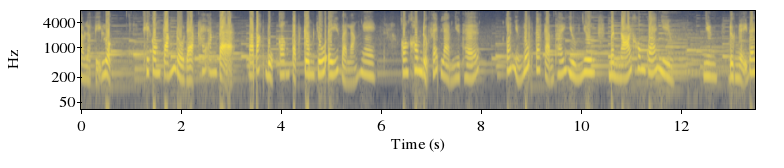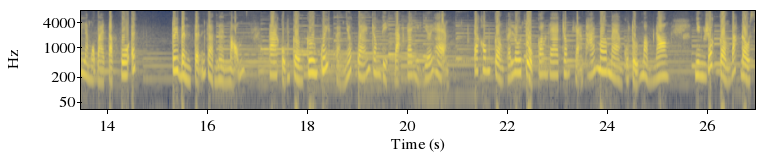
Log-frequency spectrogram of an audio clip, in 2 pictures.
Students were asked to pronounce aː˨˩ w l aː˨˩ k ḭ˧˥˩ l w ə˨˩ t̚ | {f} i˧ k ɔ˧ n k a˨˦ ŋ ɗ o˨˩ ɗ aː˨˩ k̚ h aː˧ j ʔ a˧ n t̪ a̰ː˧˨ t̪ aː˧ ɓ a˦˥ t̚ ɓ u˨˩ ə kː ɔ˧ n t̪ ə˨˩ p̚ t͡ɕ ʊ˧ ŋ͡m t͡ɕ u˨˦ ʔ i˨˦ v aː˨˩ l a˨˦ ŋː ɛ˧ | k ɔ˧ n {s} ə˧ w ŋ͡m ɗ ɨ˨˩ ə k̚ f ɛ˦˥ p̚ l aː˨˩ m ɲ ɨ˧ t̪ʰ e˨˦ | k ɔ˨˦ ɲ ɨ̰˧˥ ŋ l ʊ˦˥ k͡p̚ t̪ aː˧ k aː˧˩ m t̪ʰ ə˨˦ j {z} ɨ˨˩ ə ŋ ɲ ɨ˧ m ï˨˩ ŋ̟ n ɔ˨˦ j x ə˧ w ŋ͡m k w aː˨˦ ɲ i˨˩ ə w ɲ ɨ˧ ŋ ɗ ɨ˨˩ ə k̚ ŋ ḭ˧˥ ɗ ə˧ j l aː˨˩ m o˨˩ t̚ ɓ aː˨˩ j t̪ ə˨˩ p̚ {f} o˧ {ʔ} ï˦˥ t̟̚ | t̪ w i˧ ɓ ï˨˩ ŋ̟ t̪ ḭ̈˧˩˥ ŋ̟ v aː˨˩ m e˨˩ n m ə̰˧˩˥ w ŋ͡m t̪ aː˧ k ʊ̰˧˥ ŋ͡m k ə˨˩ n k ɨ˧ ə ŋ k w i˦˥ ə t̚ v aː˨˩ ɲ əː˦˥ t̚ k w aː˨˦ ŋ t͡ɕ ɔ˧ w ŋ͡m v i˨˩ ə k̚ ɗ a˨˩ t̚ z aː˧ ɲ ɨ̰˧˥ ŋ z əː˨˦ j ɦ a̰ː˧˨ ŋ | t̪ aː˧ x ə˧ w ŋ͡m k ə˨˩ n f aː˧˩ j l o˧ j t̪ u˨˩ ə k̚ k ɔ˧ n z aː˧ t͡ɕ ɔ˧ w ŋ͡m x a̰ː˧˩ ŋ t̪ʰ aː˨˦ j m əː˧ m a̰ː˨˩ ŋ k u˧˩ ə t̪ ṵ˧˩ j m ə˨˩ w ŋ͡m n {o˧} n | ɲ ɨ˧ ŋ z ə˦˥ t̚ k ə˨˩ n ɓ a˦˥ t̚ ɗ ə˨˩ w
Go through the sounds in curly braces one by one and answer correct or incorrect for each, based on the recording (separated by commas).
incorrect, incorrect, correct, incorrect, correct, incorrect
